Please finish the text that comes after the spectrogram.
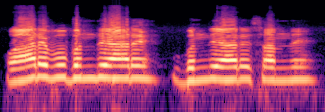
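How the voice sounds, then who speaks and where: A man streaming a game with friends, chatting casually and calling out to his teammates with excitement. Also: very high voice, normal speed. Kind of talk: casual gameplay chat.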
